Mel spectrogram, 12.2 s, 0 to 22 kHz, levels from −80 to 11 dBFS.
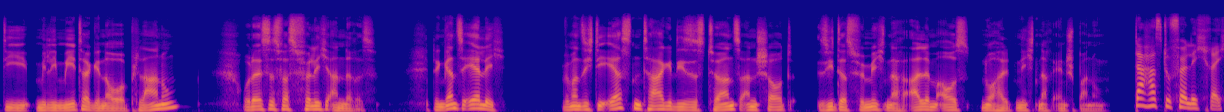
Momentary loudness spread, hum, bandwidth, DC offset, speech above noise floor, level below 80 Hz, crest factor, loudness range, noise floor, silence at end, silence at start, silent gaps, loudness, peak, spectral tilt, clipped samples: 11 LU; none; 13 kHz; under 0.1%; 61 dB; -38 dBFS; 18 dB; 3 LU; -81 dBFS; 0 s; 0.05 s; none; -21 LUFS; -4 dBFS; -5 dB/octave; under 0.1%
